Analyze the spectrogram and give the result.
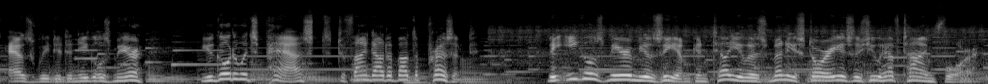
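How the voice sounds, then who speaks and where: A male feature-show host with a fairly high voice narrates in a folksy, reflective manner, phrasing things deliberately like a storyteller. Music plays behind him, and the recording is rough.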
